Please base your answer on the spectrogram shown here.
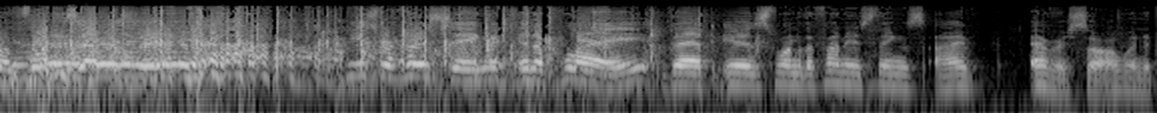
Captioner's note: applause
